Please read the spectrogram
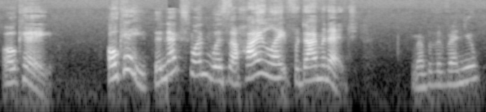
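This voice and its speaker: Husky and sharp, her voice sits on the high side with a sing-song lilt at normal speed. She's a band member co-hosting a livestream recap, chatting casually about past gigs, laughing and using fillers along the way.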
